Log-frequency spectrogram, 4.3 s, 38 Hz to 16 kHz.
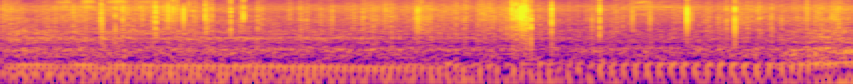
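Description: SYM 150cc New Fighter scooter's single-cylinder engine running at low road speed: a steady low rumble with an even beat. A few light clicks are heard over it.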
